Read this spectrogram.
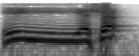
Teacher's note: نون ساكنة جاء بعدها الياء الحكم التجويدي إضغام بغنة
